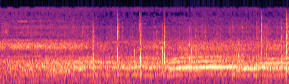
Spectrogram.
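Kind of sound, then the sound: crowd, crowd cheering and applauding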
